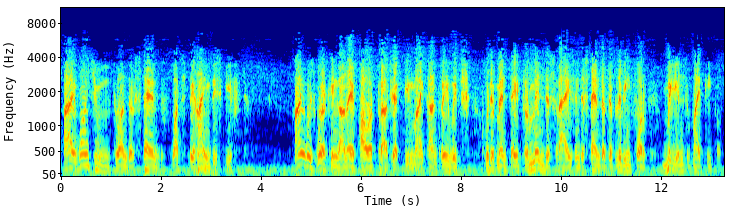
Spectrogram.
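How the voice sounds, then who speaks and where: An actor playing a grave, resentful foreign engineer in a 1950s radio drama, speaking formally and deliberately. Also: male voice, fairly low pitch, expressive, breathy edge. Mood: solemn, restrained. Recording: muffled old radio broadcast recording.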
